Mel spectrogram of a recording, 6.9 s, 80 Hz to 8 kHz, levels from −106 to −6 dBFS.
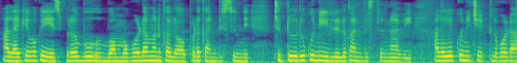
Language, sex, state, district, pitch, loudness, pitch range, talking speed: Telugu, female, Andhra Pradesh, Krishna, 195 Hz, -14 LUFS, 180-205 Hz, 145 wpm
